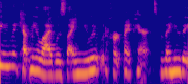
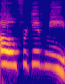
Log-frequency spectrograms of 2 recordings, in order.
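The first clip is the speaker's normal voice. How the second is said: mock insincere, very loud, high-pitched tone; 6 semitones higher, 9 dB louder than usual. Speaker recounting a phone call where a woman apologized to them, imitating her fake apology. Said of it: "she was being very like fake about it".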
